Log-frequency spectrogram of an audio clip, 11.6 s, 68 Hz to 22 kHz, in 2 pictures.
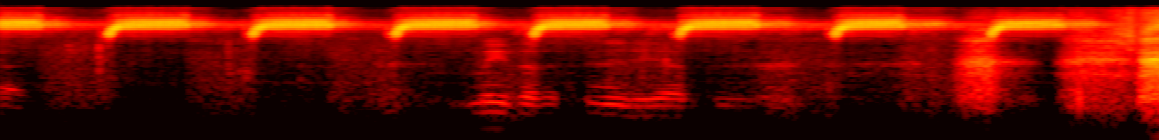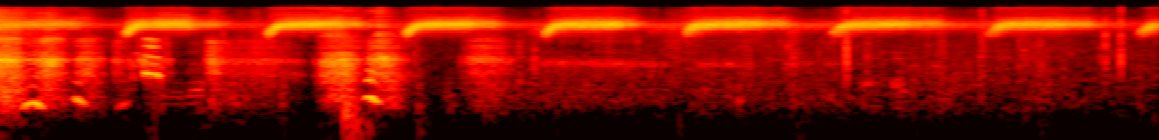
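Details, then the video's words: Noisy tree bug calling: a shrill, high buzzing pulse repeated about every 0.8 seconds with brief gaps, steady and rhythmic, while a person speaks in the background and other faint sounds pass in the middle. "Noisy Tree Bug"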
